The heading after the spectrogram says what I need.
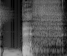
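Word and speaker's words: بث: Beth, of course, is going to look like bath when you try to write it in English, but it is not bath, it's Beth.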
